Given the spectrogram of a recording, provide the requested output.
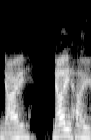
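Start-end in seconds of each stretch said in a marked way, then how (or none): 1.0-1.8 imitated Australian accent. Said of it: "Their O's are so weird".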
